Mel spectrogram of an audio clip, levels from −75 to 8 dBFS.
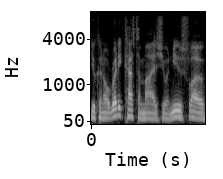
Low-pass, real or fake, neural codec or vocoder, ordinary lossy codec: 7.2 kHz; fake; codec, 16 kHz, 0.3 kbps, FocalCodec; MP3, 32 kbps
